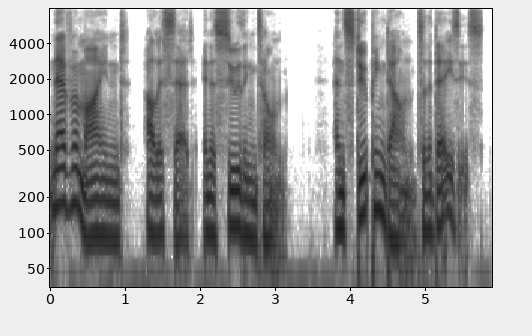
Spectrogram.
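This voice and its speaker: Soothing bedtime narrator, male, gravelly, unhurried. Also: on the low side, no room sound, clean studio sound. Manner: slow, soothing and expressive. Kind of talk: calm bedtime story reading.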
